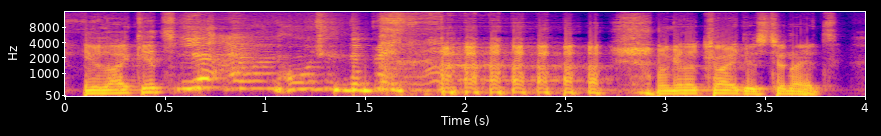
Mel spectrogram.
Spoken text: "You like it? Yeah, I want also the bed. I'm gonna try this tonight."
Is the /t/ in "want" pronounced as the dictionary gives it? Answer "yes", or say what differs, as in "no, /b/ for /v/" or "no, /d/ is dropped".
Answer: no, /t/ is dropped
